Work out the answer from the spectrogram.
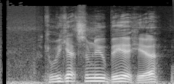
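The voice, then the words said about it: Put-on English accent. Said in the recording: “I don't know why I'm doing an English accent. ... I need a character voice, but I don't think that was the right one.”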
